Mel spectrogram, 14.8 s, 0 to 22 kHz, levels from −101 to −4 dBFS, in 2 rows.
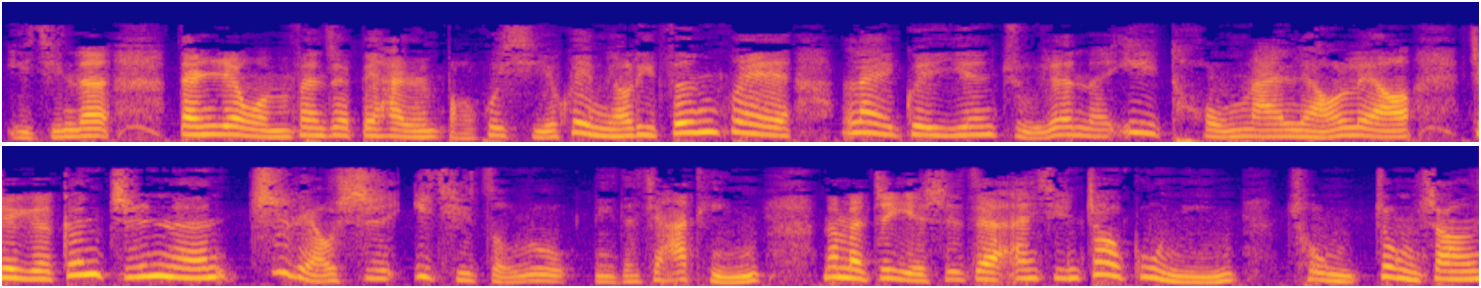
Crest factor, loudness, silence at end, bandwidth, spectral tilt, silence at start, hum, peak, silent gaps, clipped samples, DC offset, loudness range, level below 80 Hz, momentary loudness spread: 18 dB; -23 LUFS; 0 s; 11.5 kHz; -4.5 dB/octave; 0.05 s; none; -4 dBFS; none; under 0.1%; under 0.1%; 3 LU; -48 dBFS; 9 LU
